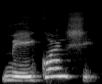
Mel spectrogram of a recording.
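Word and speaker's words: 没关系: আমরা বলি না ওকে সমস্যা নেই, তখন বলতে হবে মেইকোয়ানসি।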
